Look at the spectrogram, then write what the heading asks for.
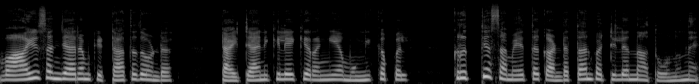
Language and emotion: Malayalam, fearful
